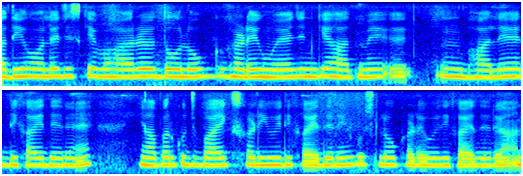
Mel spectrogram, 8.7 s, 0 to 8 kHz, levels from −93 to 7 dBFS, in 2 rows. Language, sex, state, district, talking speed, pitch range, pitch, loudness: Hindi, female, Chhattisgarh, Bastar, 250 wpm, 215-235 Hz, 225 Hz, -29 LUFS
